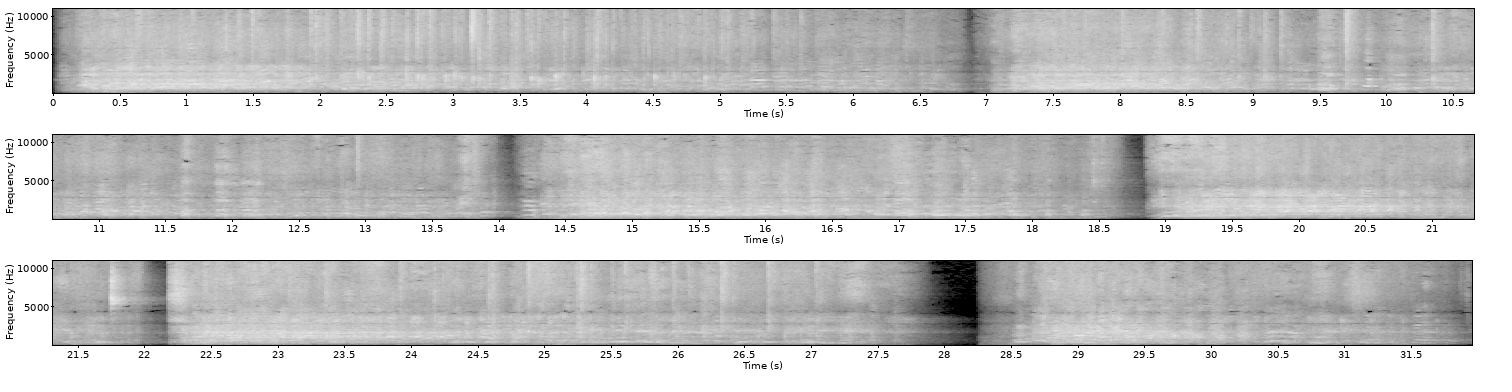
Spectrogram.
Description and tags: Comedy FX
Some laughter recorded from two venues in Edinburgh
Enjoy.
Evil Ear
audience, canned, comedian, comedy, funny, giggle, humor, laugh, laughing, laughter, standup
